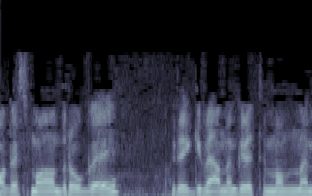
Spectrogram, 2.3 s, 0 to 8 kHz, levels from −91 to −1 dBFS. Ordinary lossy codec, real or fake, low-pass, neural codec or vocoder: MP3, 24 kbps; fake; 7.2 kHz; codec, 16 kHz, 8 kbps, FunCodec, trained on LibriTTS, 25 frames a second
